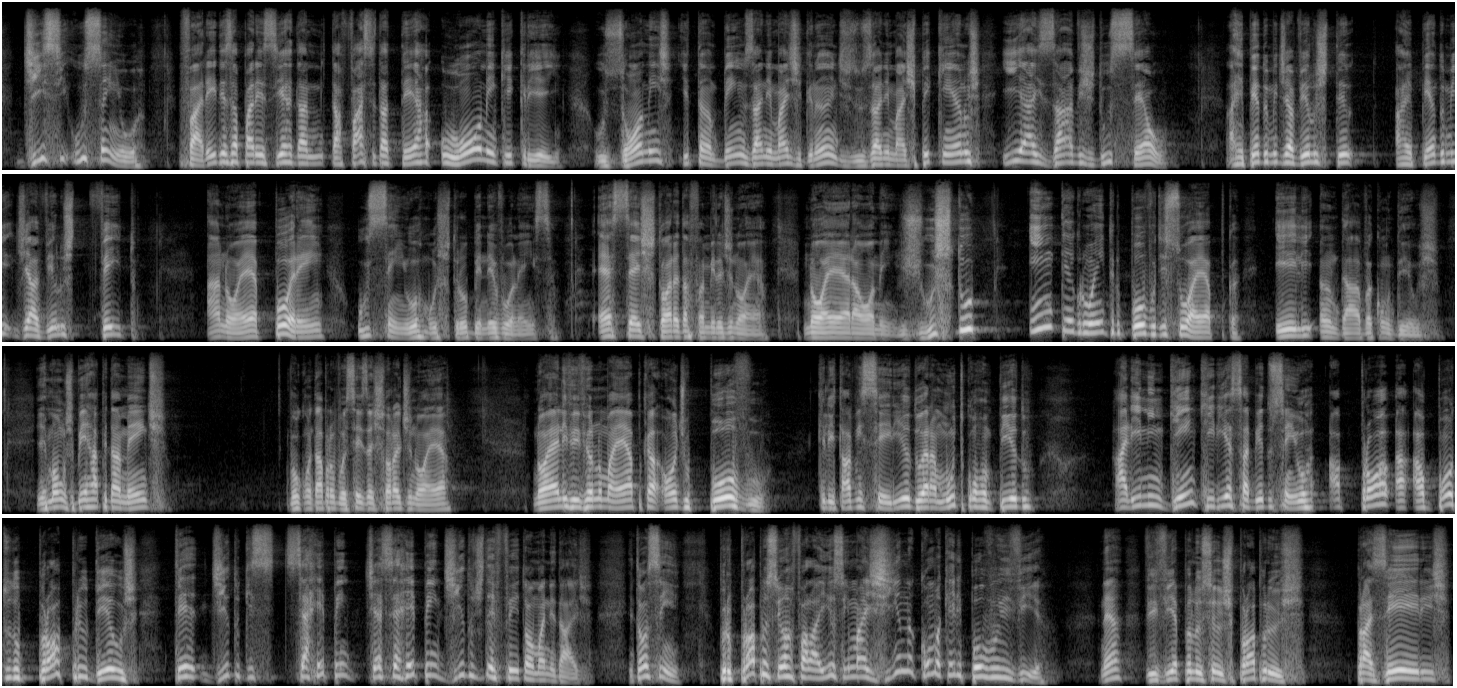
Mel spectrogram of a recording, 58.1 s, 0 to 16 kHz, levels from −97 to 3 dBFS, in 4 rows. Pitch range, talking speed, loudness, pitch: 130-185 Hz, 135 wpm, -25 LUFS, 160 Hz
